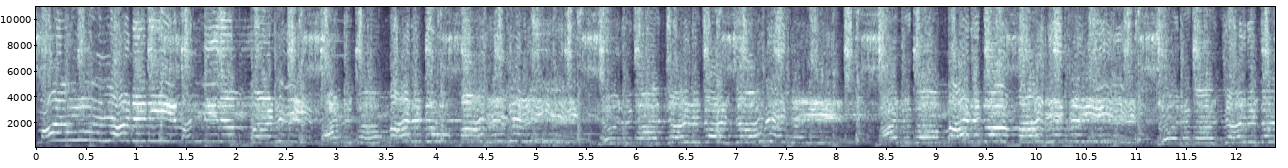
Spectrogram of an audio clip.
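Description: A man and a woman singing a film-song duet into microphones over a live band with a steady beat. The vocal lines rise and fall, and the band plays without a break.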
